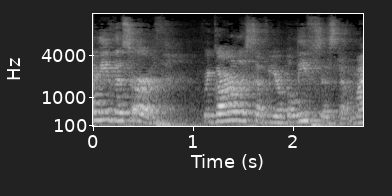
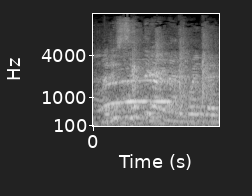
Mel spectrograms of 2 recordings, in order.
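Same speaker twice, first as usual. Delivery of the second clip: laughing through the words, louder and higher; laughing, winded; 5 semitones higher, 6 dB louder than usual. Retold or imitated. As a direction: laugh it out as if out of breath. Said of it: "so winded".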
